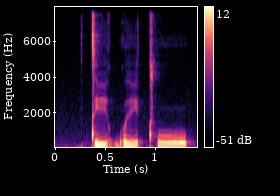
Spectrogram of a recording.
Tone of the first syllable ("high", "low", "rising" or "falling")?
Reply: high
